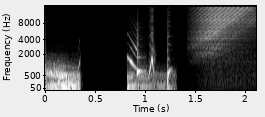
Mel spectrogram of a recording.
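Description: Short animated sound logo: a deep thump, then a few bubbly pops that glide up in pitch about a second in, then a high sparkling shimmer near the end.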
